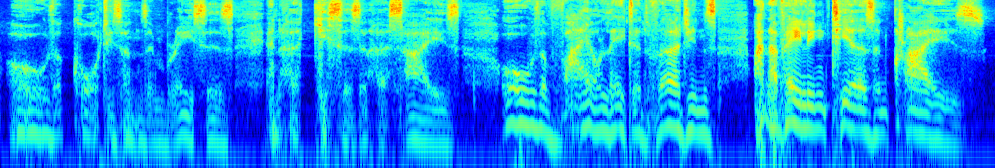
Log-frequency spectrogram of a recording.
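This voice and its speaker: A man reciting poetry in a theatrical, declamatory manner, with weighty pauses and a husky, gravelly, breathy voice. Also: on the low side, bright, forceful tone. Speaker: poetry reader.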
